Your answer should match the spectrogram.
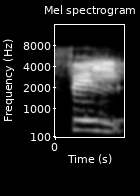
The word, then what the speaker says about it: fail: a i l f you feel you said feel feel or fail fail when when we uh uh failing in exam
